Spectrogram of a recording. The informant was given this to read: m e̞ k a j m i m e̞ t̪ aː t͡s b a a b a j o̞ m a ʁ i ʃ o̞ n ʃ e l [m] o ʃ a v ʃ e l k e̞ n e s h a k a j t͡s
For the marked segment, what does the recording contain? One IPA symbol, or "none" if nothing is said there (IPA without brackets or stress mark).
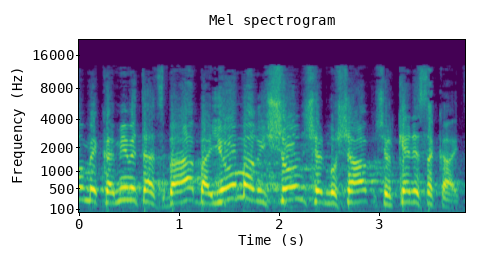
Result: m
